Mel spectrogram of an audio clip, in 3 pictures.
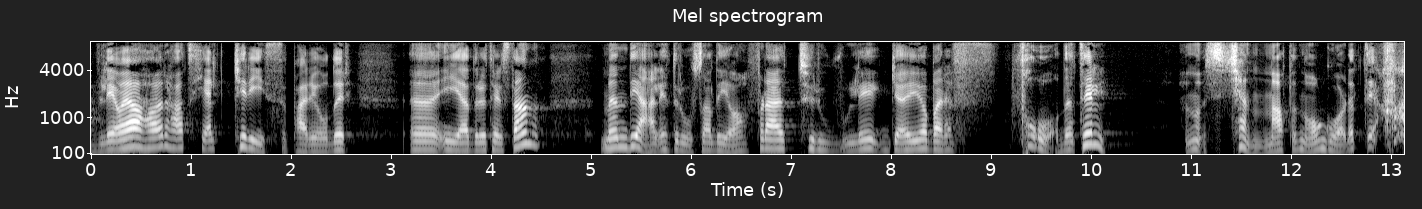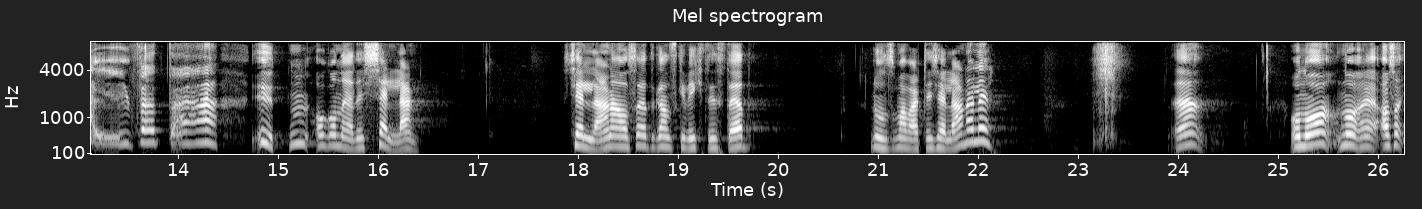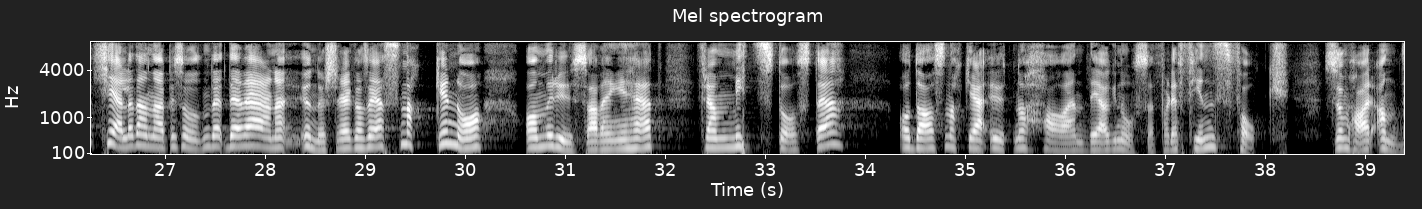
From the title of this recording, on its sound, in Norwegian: LIVE FRA DOVREHALLEN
